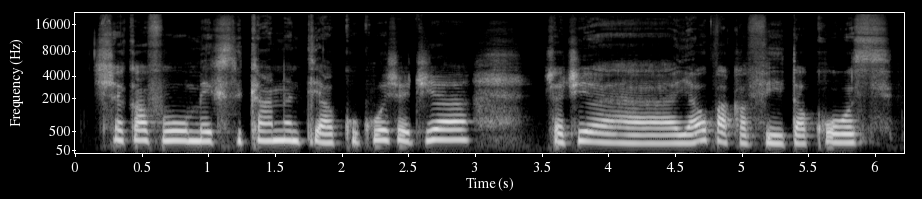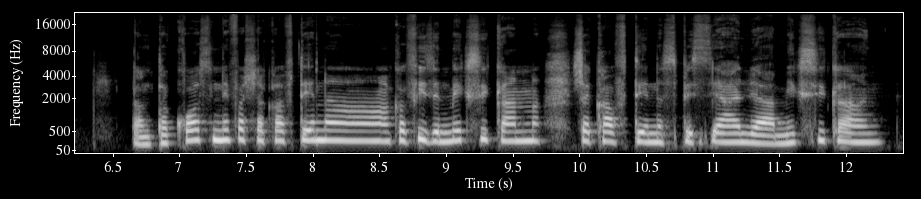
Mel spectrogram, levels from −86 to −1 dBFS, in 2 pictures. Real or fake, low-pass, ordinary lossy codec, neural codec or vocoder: real; none; none; none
